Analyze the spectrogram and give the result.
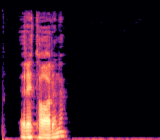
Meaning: definite plural of retard
- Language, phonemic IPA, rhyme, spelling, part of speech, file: Norwegian Bokmål, /rəˈtɑːrənə/, -ənə, retardene, noun, Nb-retardene.ogg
